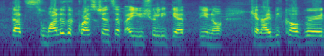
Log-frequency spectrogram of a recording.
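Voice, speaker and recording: Over noticeable background noise, a woman talks at a fairly quick pace in a fairly low pitch with ordinary pitch variation. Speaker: health insurance representative. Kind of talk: interview.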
